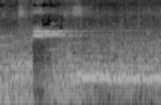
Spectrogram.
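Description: Gym crowd noise during a basketball game: many voices talking and shouting over the sounds of play on the court.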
